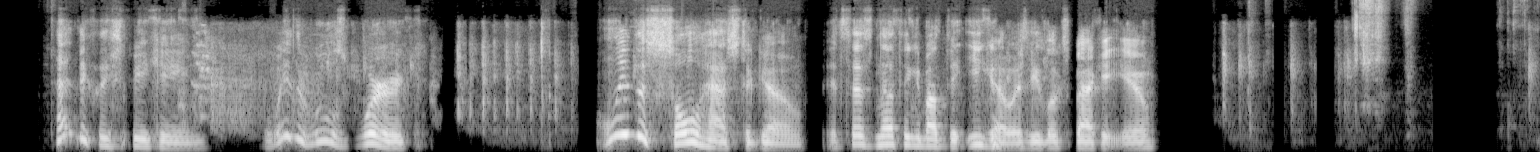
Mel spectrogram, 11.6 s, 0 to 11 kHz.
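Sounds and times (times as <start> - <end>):
speech: 0.4 - 3.3, 4.5 - 8.8
snack being chewed crunching: 9.2 - 11.5.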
